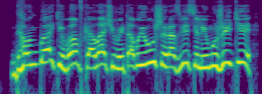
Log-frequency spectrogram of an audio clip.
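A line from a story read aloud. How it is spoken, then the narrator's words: Shrill squeal. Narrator (Russian): взвизгнул Ягоза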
